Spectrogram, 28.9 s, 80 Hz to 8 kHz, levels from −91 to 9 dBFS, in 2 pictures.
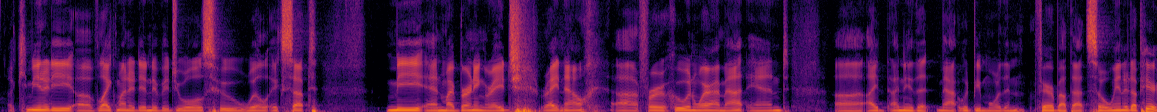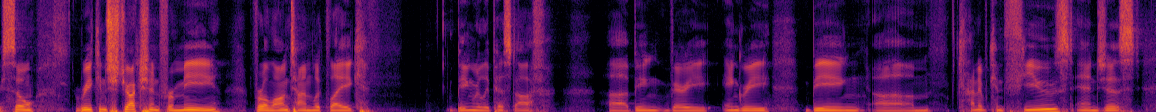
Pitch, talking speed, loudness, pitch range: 115 Hz, 140 wpm, -26 LUFS, 110-125 Hz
